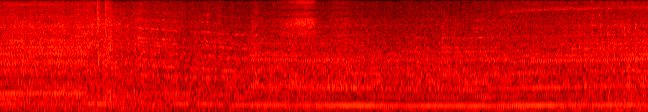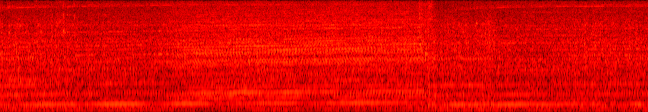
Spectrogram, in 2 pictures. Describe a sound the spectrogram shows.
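A racing car engine drones and rises and falls in pitch as the car speeds up and slows down.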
